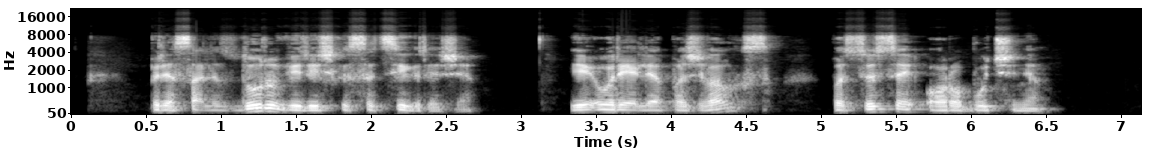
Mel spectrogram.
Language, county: Lithuanian, Vilnius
